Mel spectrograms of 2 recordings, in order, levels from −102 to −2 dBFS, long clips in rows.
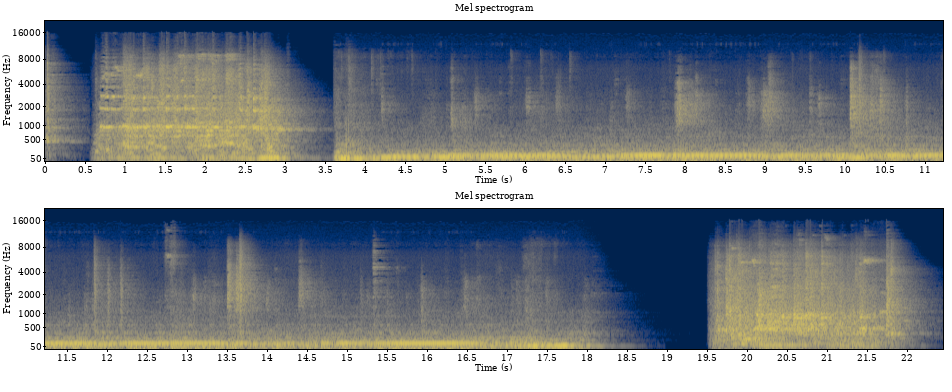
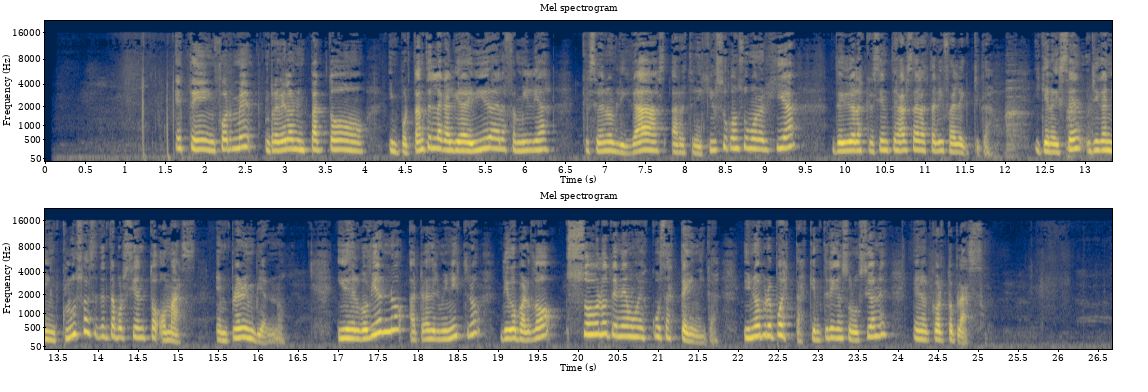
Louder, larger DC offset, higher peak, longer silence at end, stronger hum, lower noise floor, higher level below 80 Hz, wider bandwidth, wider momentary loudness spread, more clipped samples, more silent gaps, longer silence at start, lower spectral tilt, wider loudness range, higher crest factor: second, -23 LUFS vs -18 LUFS; neither; about the same, -4 dBFS vs -2 dBFS; second, 0.25 s vs 1.65 s; neither; first, under -90 dBFS vs -54 dBFS; first, -32 dBFS vs -56 dBFS; second, 12.5 kHz vs 16.5 kHz; about the same, 13 LU vs 13 LU; neither; neither; second, 0 s vs 1.5 s; about the same, -4.5 dB/octave vs -5 dB/octave; first, 8 LU vs 3 LU; about the same, 20 dB vs 18 dB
